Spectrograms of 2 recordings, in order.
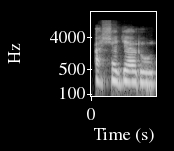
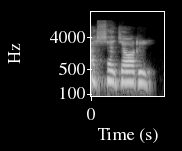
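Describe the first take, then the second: First: The word ends with an u vowel. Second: The word ends with an i vowel. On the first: The speaker calls it right. "Dia adalah rafa'" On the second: The speaker calls it wrong. "dia bukan asyajari"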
